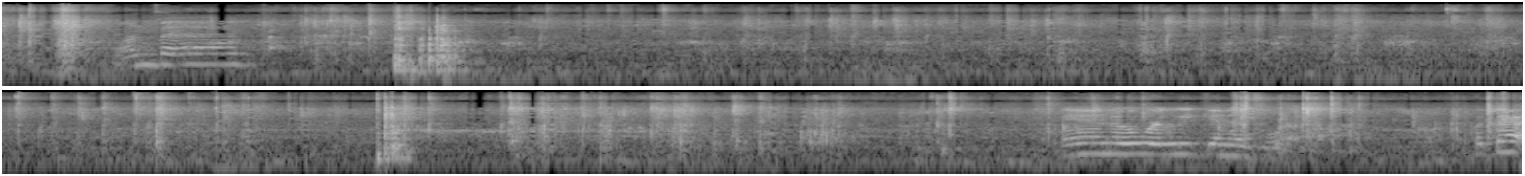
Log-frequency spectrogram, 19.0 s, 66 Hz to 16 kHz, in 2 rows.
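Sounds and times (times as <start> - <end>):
plastic bag crinkling: 0.0 - 19.0.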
